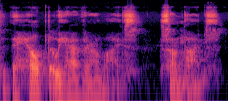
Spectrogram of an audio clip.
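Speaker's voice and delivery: soft unvoiced whisper of the echoed line; hushed whisper repeating the thought. Shown as a demonstration. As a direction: breathe it like a confided secret.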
